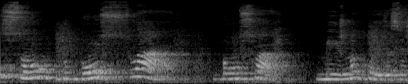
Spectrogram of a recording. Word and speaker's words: bonsoir: Mas OI em francês, essa junção de vogais O com I, faz som de UA, UA. Então toda vez que vocês verem OI juntinhos dentro de uma palavra, vocês vão pronunciar UA. Ok? Então, por isso é bonsoir, bonsoir, certo?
